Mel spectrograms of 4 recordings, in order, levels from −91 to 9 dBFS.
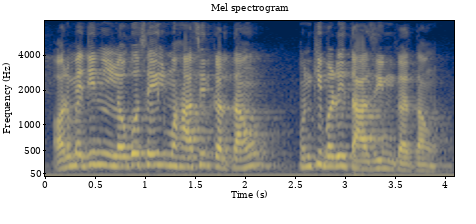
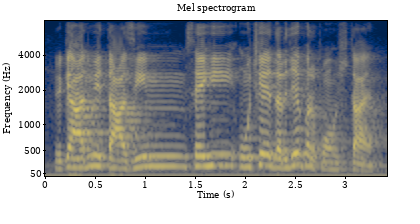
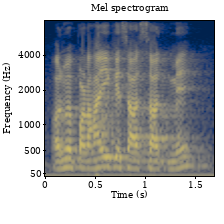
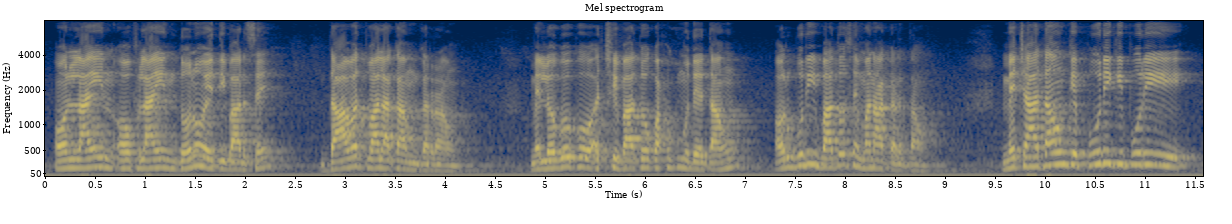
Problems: none marked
